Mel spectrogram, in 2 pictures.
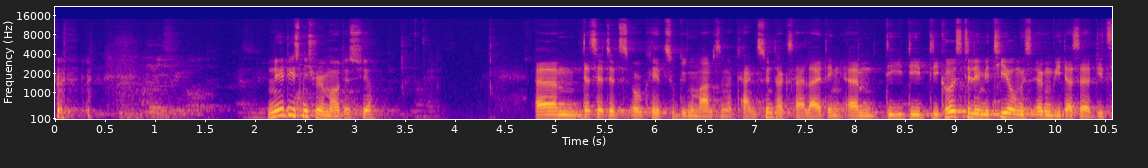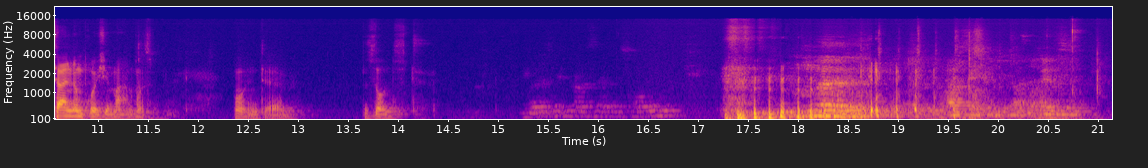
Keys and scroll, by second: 2.4 typing, 7.3-8.0 typing, 9.7 ctrl+Down, 19.5 ctrl+Down, 20.0 ctrl+Down, 20.8 ctrl+Down.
